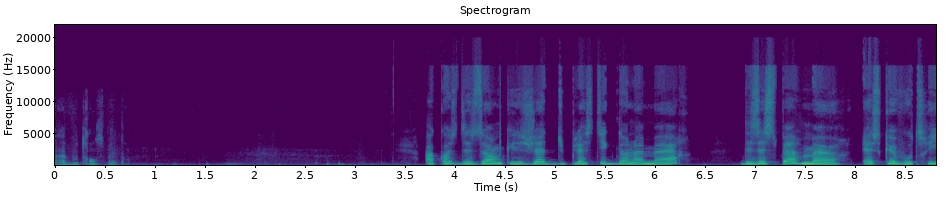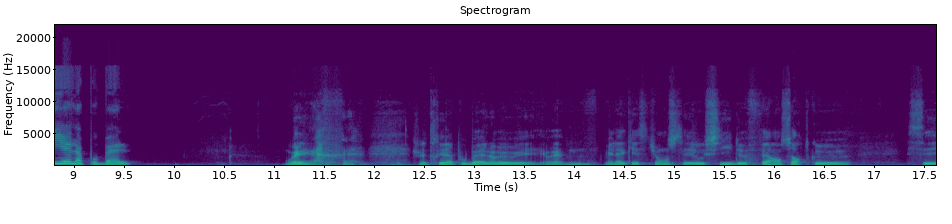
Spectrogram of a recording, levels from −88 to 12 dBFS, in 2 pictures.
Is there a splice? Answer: yes; 1 cut; at 14.2 s

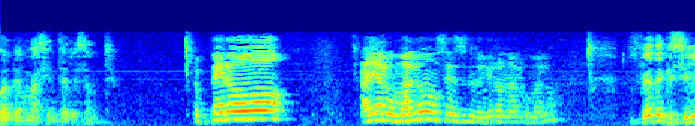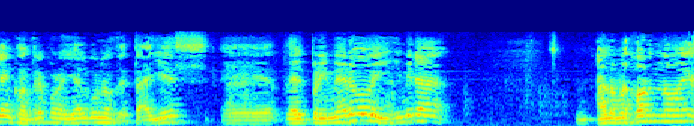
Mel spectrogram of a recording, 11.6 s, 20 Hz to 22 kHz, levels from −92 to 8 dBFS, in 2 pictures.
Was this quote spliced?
no; 0 cuts

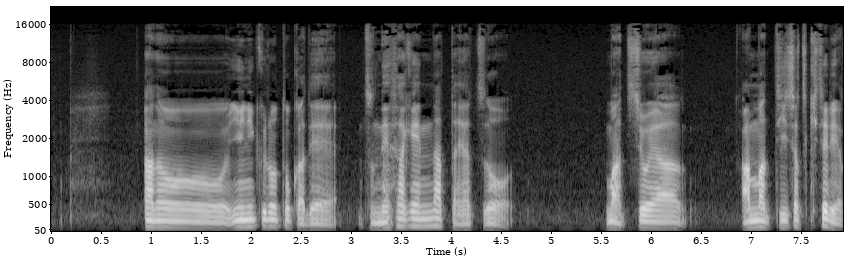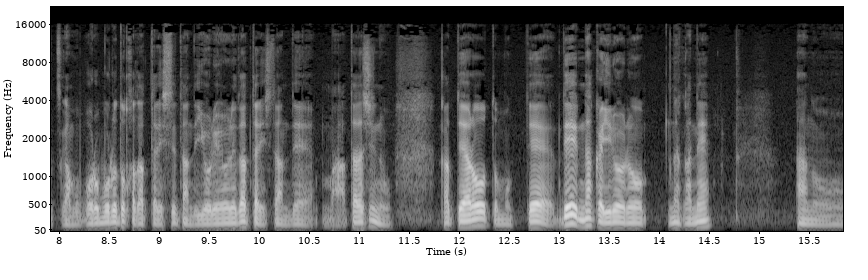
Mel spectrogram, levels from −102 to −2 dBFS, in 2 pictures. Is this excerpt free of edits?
yes; 0 cuts

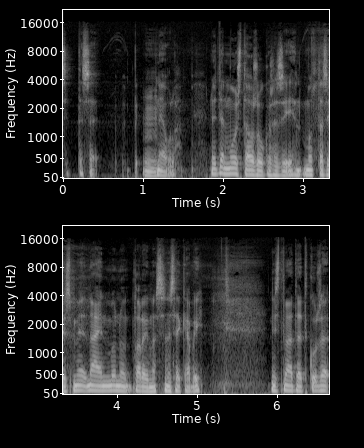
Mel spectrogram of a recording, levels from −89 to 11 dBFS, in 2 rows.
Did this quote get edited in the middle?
no; 0 cuts

